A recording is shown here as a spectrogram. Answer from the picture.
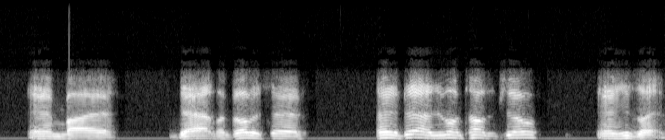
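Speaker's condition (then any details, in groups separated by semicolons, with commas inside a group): Muscular dystrophy; congenital, extremely rare type, exact type unknown, myotubular myopathy ruled out about 4 years ago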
